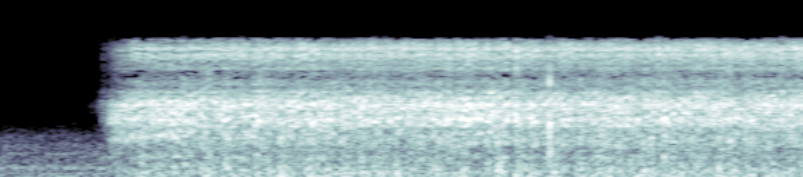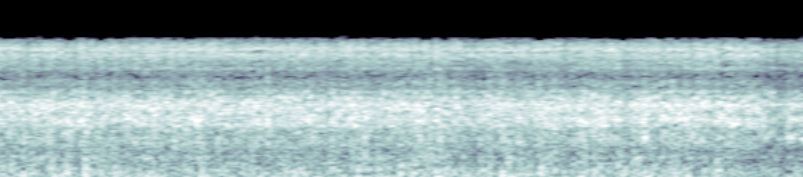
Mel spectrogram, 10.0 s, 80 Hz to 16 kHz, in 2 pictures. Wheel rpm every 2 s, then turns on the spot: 50, 170, 160, 160, 160.
none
